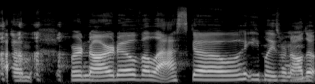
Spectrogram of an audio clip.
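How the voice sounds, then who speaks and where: Against a quiet background, a woman with an American accent and a bright, sharp tone speaks at a moderate pace. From Northern California. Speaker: podcast co-host. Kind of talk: casual chat. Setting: remote call. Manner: laughs often. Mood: cheerful, amused. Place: home room.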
